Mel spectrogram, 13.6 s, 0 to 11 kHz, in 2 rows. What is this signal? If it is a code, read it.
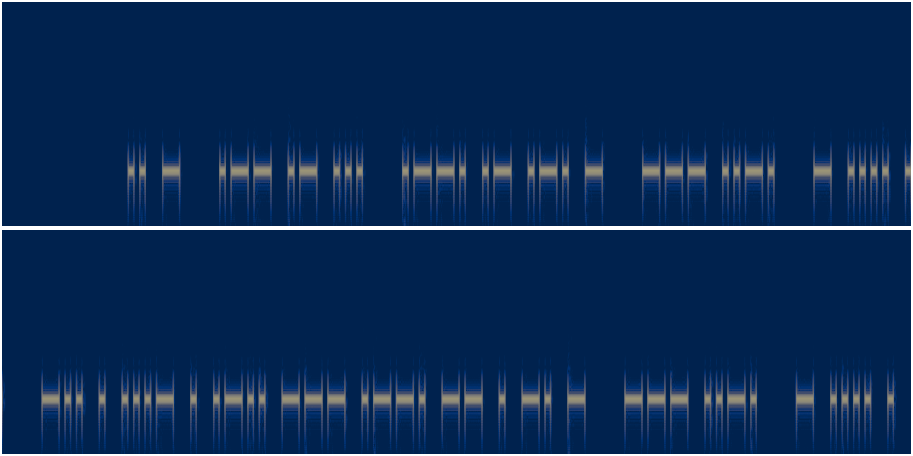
Morse code, heard as a keyed tone, about 28 wpm, 700 Hz. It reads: IT WAS PART OF THE DEVELOPMENT OF THE
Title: Sentences from Top 1000 Words - Review Part 4 - 28wpm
